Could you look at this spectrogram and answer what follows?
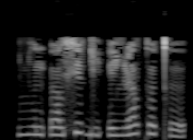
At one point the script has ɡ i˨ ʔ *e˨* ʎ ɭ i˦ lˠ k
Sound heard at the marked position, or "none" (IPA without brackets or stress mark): e˨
